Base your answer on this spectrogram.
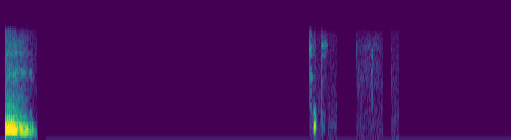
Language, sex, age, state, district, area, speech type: Gujarati, male, 60+, Gujarat, Anand, urban, conversation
